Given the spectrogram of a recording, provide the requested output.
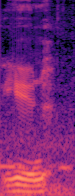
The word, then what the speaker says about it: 윤: word the surname is always at the beginning yoon which is her surname so it's the other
